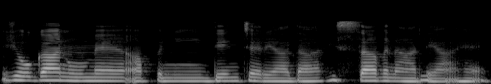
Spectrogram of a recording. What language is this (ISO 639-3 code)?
pan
